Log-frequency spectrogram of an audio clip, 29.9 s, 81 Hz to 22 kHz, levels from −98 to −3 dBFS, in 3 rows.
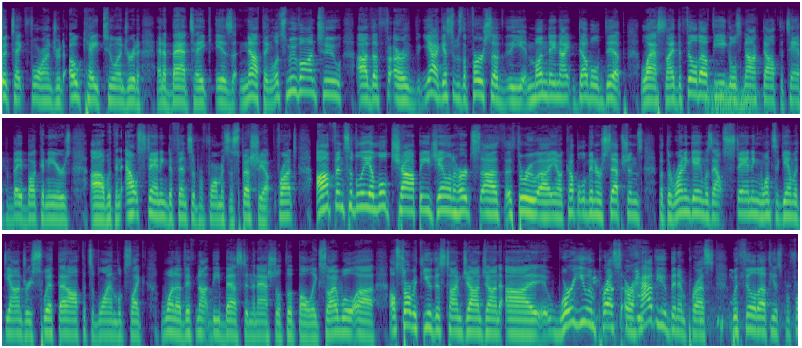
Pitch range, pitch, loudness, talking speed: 150-195 Hz, 165 Hz, -27 LUFS, 235 wpm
